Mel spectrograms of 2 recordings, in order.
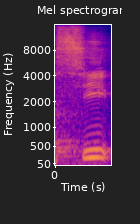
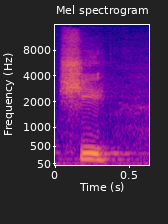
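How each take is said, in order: First: The word begins with a plain s sound. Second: The word begins with an sh sound. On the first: This is the standard form of the word. "Au lieu de si" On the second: This is the dialect form of the word. "on dit chi"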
